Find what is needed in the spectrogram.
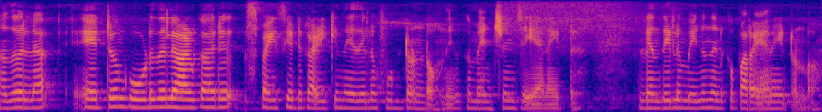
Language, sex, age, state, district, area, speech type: Malayalam, female, 18-30, Kerala, Kottayam, rural, spontaneous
